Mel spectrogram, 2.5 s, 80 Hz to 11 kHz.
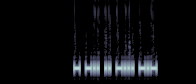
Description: Morse code, heard as a keyed tone, about 53 wpm, 700 Hz. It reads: TDIBK
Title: Code Groups - 5 Letters - 50wpm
